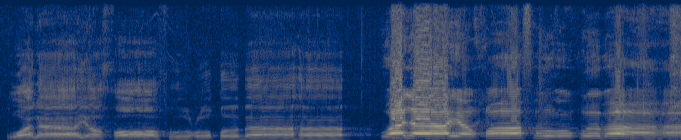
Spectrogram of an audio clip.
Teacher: کچھ غین کے اور خا کے درمیان ہے, اس کو کلیئر کریں کہ خا ہے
